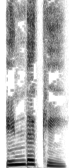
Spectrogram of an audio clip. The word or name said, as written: ಇಂಡಿಗೆ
